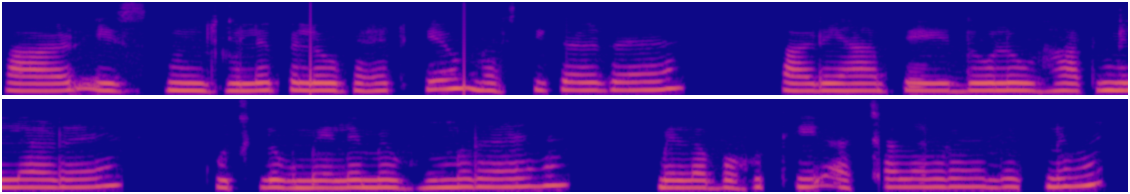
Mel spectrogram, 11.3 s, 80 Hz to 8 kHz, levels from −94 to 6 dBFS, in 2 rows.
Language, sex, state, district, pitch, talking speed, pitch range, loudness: Hindi, female, Bihar, Gopalganj, 235 Hz, 190 wpm, 230-250 Hz, -42 LUFS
